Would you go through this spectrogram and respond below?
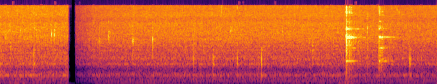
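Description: Olive oil sautéing in a pan for marinara, a steady low sizzle running throughout with a few faint clinks and a brief sharper clatter near the end.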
